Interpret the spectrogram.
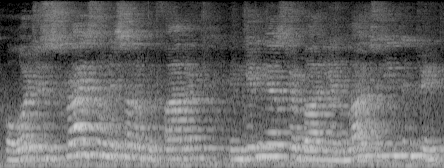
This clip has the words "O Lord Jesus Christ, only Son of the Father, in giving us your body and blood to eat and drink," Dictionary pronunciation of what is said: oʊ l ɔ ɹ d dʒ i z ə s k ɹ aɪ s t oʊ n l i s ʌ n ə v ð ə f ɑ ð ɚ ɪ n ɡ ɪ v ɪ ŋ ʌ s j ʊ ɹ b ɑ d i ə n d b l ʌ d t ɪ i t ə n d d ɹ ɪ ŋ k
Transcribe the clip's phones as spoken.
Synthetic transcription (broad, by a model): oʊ w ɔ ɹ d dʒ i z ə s k ɹ aɪ s t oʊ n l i s ʌ n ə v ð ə f ɑ ð ɚ ɪ n ɡ ɪ v ɪ ŋ ʌ s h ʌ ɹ b ɑ d i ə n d l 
